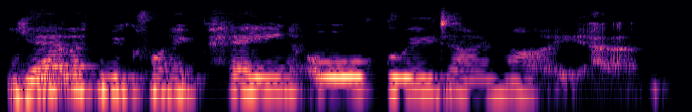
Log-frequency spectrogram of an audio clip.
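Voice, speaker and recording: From her home in Turkey, a Scottish well-being coach in her thirties reflects earnestly on a remote podcast interview. Her slightly high voice is level, mellow and at normal speed, captured by a distant mic with the highs cut off, in an echoey room with faint music.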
